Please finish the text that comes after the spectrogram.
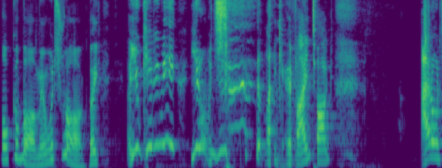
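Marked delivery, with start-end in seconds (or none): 0.0-4.0 very high mock protest, ending in laughter; Rocky imitation. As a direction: imitate a dad pleading in disbelief. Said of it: "Rocky's just like".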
